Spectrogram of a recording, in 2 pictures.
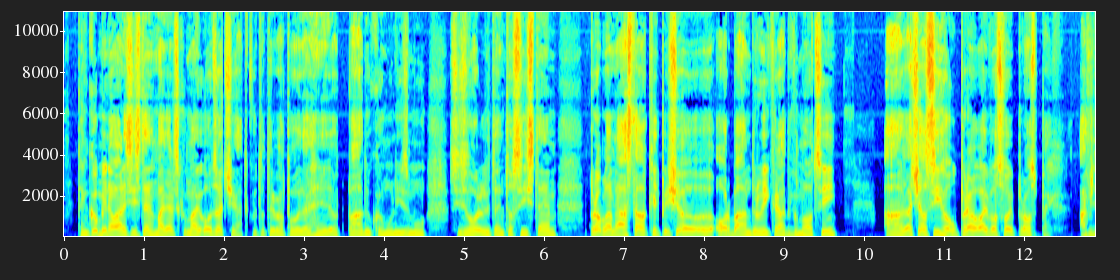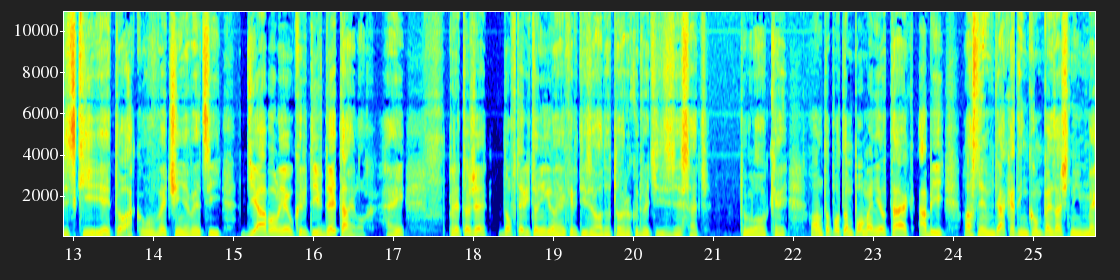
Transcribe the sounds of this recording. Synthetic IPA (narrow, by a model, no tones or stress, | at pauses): t̪ɛŋk̬ɔmbinɔʋaniːs̬is̬t̪ɛːmvmaɟaɾskumajuːɔd̪zat͡ʃɪat̪kut̪ɔt̪ɾɛbapɔʋɛd̪aɟɦɲɛɟɔt̪paːd̪ukɔmunizmusizʋɔlilt̪ɛnt̪ɔsist̪ɛːmpɾɔblɛːmnast̪alkɛc̚pɾiʃɪɛlɔɾbaːnd̪ɾuɦiːkɾaːd̪ɡmɔt͡si | ʔazat͡ʃalsiɦɔupɾaʋɔʋaɟʋɔsʋɔjpɾɔspɛxʔavʒd̪it͡skijɛt̪ɔʔa̰kɔʋɔʋɛt͡ʃiɲɛʋɛt͡siːdiabɔljɛukɾit̪iːvd̪ɛt̪ajlɔxhɛjpɾɛt̪ɔʒɛd̪ɔft̪ɛd̪it̪ɔɲiɡd̪ɔɲɛkɾit̪izɔʋald̪ɔt̪ɔɦɔɾɔkud̪ʋɛci̥siːd͡zɟɛsac | t̪ɔbɔlɔɔːkɛjʔɔ̰nt̪ɔpɔt̪ɔmpɔmɛɲilt̪akabiʋlasɲɛvɟakat̪̬iːmkɔmpɛnzat͡ʃniːmːɛ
